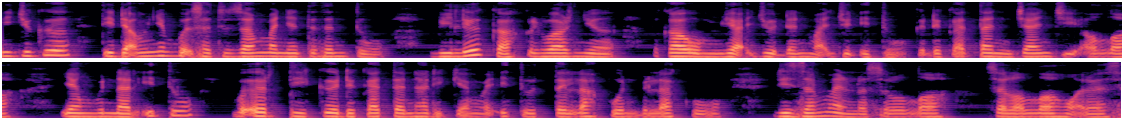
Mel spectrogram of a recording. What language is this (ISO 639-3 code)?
msa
